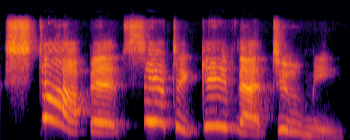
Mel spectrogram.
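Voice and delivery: put-on high, loud child's protest; crying out. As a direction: cry out to make the boys stop. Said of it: "while I cried".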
